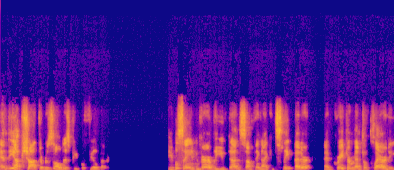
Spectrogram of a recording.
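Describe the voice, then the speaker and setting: Here a man with an unremarkable speaking voice talks fairly quickly at a fairly high pitch, with lively intonation and a dry, close sound with no echo. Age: 60s. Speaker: energy healing researcher. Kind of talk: podcast interview.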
